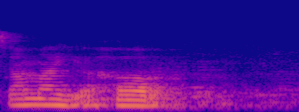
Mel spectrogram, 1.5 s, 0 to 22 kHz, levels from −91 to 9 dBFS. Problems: none marked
